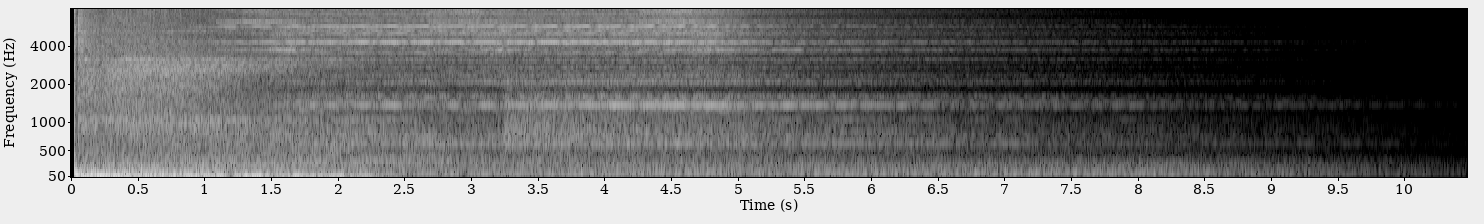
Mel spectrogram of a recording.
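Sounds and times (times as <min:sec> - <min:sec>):
rising tension build: 0:00.0 - 0:03.4
impact hit: 0:00.0 - 0:04.8.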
